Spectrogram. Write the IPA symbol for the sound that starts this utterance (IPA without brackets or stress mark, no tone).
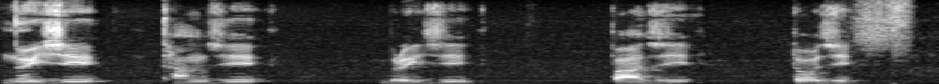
n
